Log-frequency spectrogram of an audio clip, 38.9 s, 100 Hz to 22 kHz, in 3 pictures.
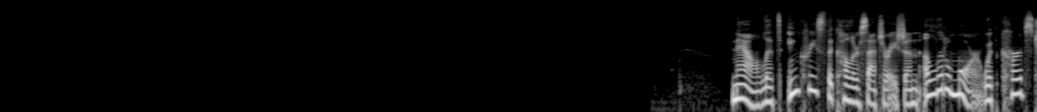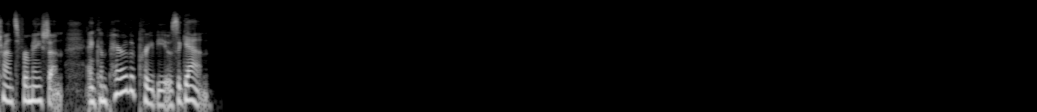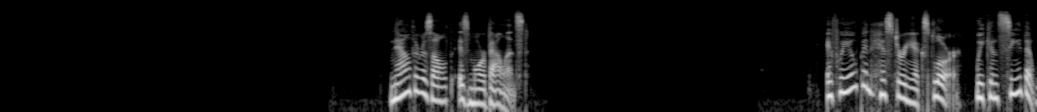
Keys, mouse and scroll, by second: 0.5-2.4 drag, 2.7 click, 3.6 ctrl+Right, 4.4 Left, 5.3 Right, 6.2 Left, 7.5 Right, 11.0 click, 13.1-14.4 drag, 15.2-17.4 drag, 18.4-20.0 drag, 20.8-22.3 drag, 23.9 click, 25.5 click, 26.0 click, 27.5 ctrl+Left, 28.0 ctrl+Right, 28.9 ctrl+Left, 29.5 ctrl+Right, 30.2 ctrl+-, 31.4 ctrl+Right, 32.2 ctrl+Left, 33.1 ctrl+Right, 34.0 ctrl+Left, 35.1 ctrl+Right, 35.9 click, 36.0 right click, 36.8 click, 38.2 click, 38.7 click.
